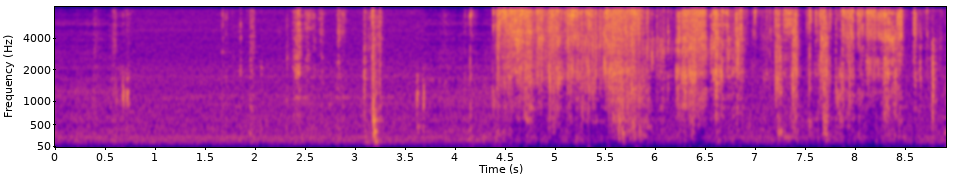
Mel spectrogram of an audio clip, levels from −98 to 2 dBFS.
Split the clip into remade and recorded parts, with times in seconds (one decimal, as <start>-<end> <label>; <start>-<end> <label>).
0.0-0.7 remade; 0.7-3.7 recorded; 3.7-4.6 remade; 4.6-8.9 recorded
